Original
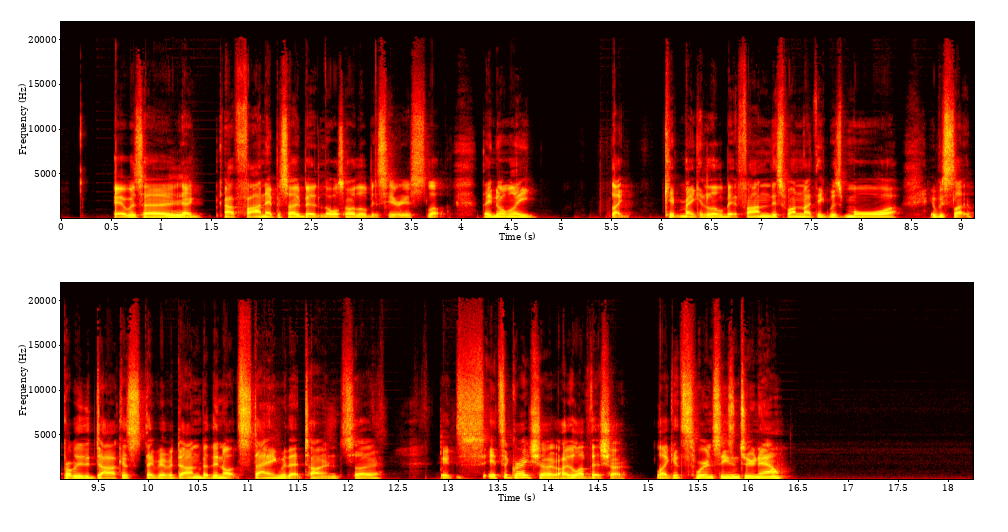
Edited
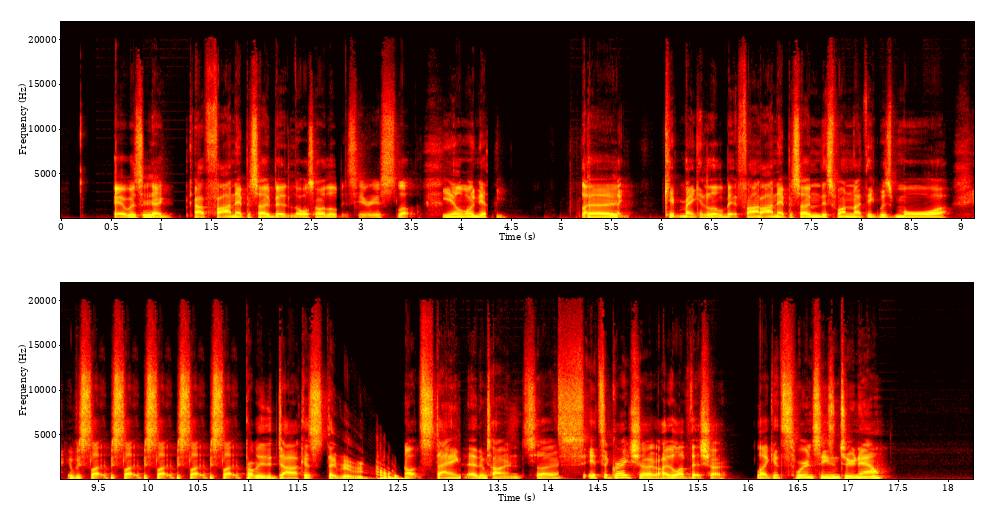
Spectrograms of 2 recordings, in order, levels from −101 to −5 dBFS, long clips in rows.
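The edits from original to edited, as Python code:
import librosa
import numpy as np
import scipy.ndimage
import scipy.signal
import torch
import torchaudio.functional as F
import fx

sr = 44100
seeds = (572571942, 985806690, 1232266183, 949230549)

y = fx.edit(x, sr, fx.move(start_s=0.83, length_s=0.3, to_s=5.57),
    fx.duplicate(start_s=1.88, length_s=0.5, to_s=7.0),
    fx.fade_in_from(start_s=3.06, length_s=0.47, floor_db=-23.5),
    fx.reverse_span(start_s=4.13, length_s=0.54),
    fx.repeat(start_s=8.81, length_s=0.33, count=5),
    fx.tape_stop(start_s=9.97, length_s=0.79),
    fx.reverse_span(start_s=11.31, length_s=0.27),
    fx.cut(start_s=12.29, length_s=0.82), tone=tone)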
